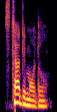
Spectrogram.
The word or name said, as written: study model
